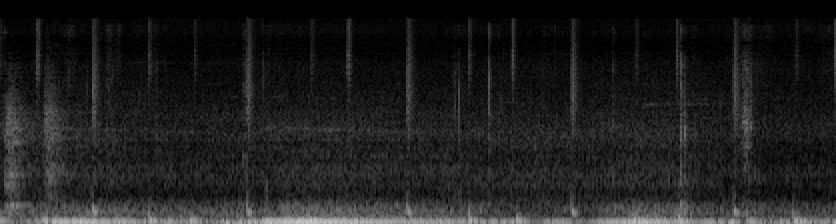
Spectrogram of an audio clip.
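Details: Maruti Suzuki Ertiga factory CNG car after replacing spark plugs and coil to fix misfire: revs rise and fall smoothly with no stumble or popping, clean even pickup; normal revving.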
